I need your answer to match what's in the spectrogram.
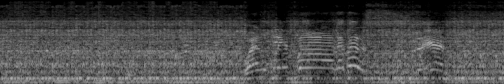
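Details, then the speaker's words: Isuzu 4JB1 diesel that would not start, after the starter was fixed and refitted: it starts on one click and idles with a steady, even low hum, no knocks or misses, smooth and healthy. "So pwede na kamy mo ayos one click siya mga guys one click"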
